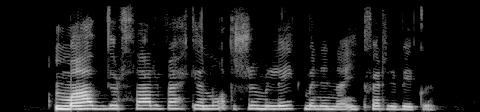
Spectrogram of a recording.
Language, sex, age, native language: Icelandic, female, 20-29, Icelandic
